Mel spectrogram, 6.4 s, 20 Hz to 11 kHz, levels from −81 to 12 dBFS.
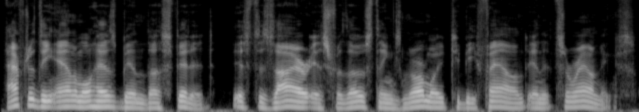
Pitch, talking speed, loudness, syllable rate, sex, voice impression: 115 Hz, 190 wpm, -19 LUFS, 5.3 syllables/s, male, masculine, middle-aged, thick, relaxed, slightly dark, slightly hard, raspy, calm, mature, wild, slightly strict, modest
